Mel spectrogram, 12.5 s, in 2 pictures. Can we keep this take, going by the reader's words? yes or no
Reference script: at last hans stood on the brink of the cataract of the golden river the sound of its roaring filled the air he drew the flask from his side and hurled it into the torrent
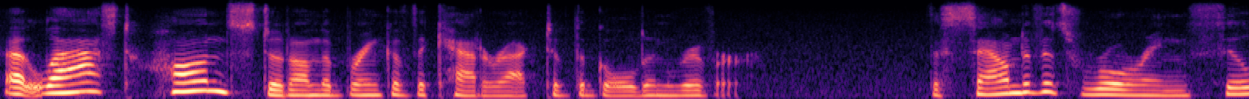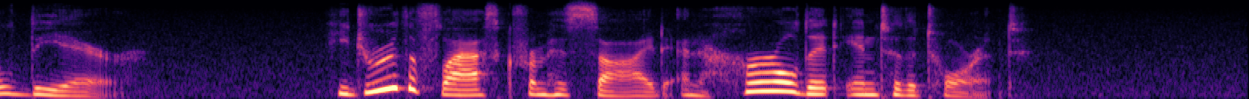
yes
